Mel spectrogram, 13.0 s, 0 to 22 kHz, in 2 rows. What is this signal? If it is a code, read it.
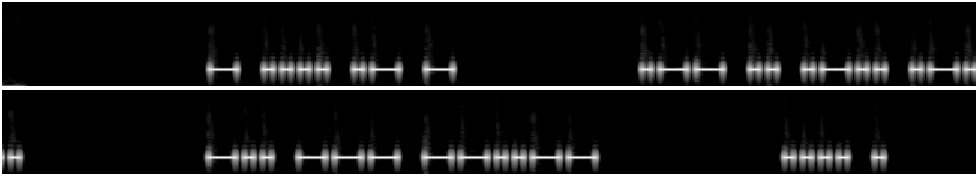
Morse code, heard as a keyed tone, about 21 wpm, 700 Hz. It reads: THAT WILL DO, HE
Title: 3x Word-Spacing - Sentences from Top 100 Words - 20wpm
